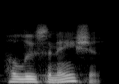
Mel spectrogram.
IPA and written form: həˌluːsɪˈneɪʃən (hallucination)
